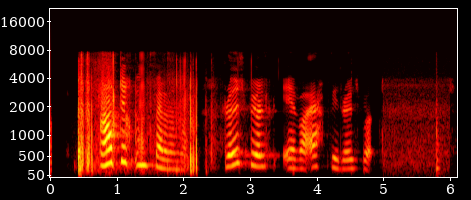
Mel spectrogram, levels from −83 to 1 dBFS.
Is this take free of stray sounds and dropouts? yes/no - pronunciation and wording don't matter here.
no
